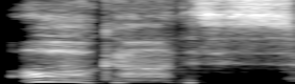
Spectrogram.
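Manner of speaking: soft unvoiced "Oh, God"; hushed aroused whisper; whispered gasp. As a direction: let it slip out as a whisper.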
